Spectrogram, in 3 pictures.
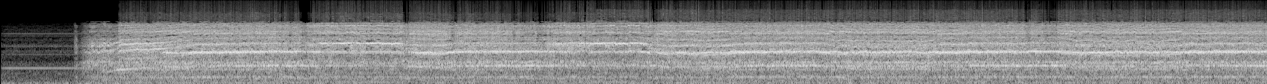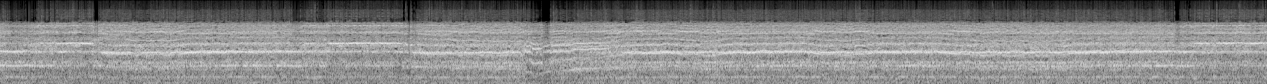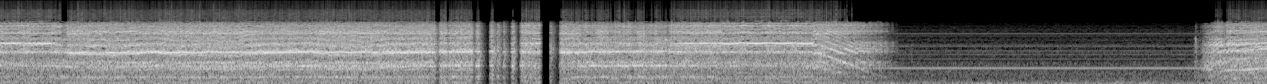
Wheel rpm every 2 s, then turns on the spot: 80, 230, 230, 220, 220, 220, 230, 230, 210, 200, 230, 220, 230, 220, 220, 230, 200, 0, 40.
none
